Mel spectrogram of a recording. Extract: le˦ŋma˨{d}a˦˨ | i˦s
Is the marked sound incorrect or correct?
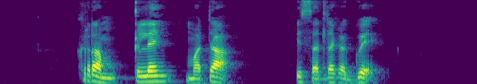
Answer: incorrect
